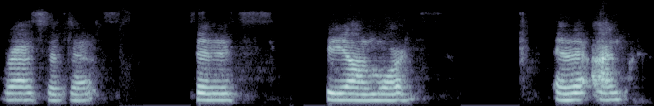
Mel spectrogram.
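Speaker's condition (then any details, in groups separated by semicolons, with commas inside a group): Speech impediment; speech impediment after stroke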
